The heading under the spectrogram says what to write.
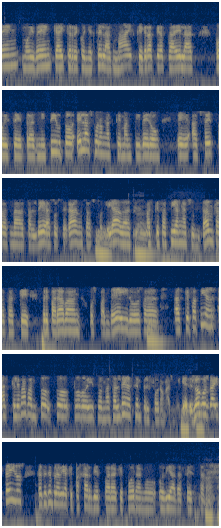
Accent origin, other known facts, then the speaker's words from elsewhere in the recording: Vigo, Galicia, Spain; somos aquí de Bembrive, somos de Vigo, dunha parroquia que queda as aforas de Vigo.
